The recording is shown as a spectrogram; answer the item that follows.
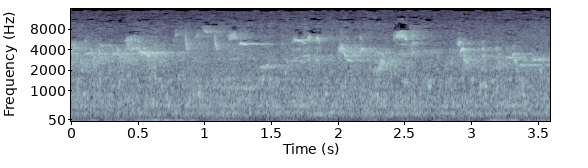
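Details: Birds twittering outdoors, short high chirps and thin whistled notes scattered among several callers, over soft background hiss.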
